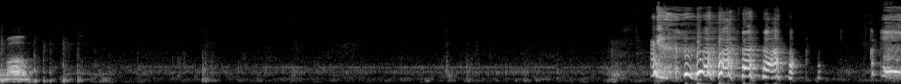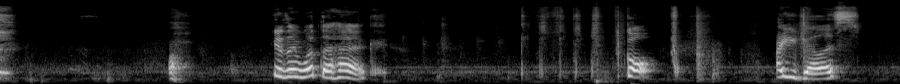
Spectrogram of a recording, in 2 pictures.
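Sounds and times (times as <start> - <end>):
faint steady hum: 0.0 - 18.0
person laughing loudly: 6.5 - 9.2.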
